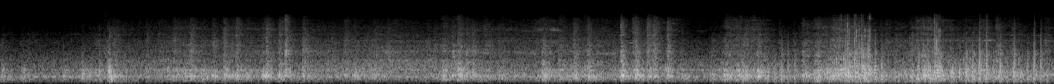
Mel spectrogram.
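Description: Semboku 5000-series commuter train running, heard from inside the car: a steady running noise with the wheels clicking over rail joints. It grows louder about a second in, and louder again past the middle as a train rushes by on the next track.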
